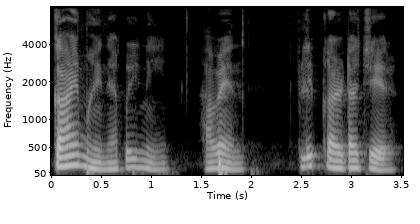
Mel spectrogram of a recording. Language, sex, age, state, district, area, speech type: Goan Konkani, male, 18-30, Goa, Ponda, rural, spontaneous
